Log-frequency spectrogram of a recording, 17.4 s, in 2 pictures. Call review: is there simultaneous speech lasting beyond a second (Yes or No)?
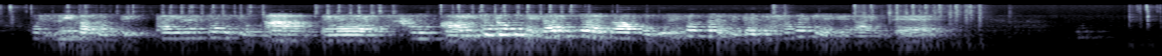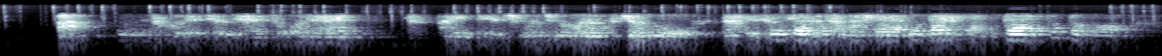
Yes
